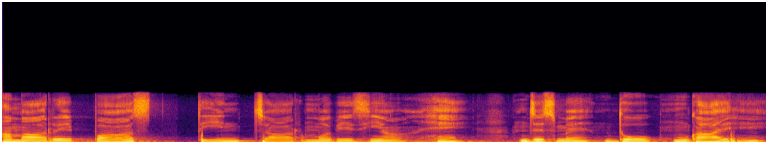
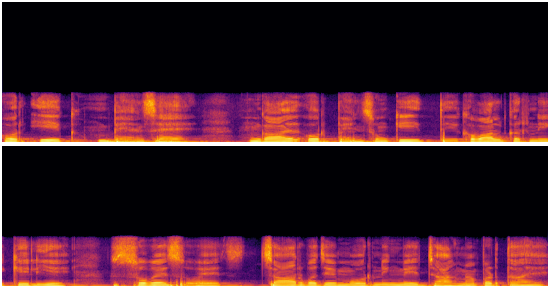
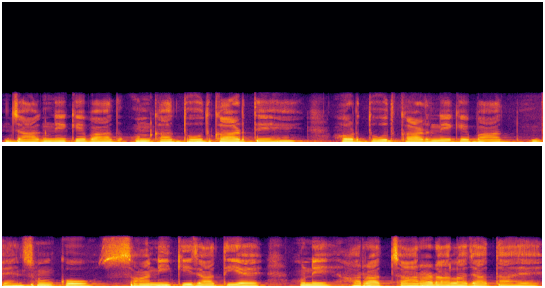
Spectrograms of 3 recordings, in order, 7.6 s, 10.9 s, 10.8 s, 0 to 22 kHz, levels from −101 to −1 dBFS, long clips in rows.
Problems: constant background noise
